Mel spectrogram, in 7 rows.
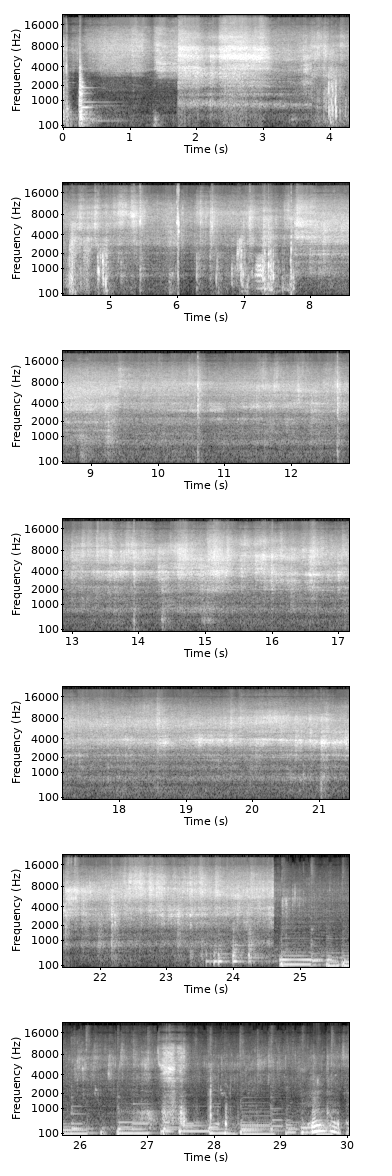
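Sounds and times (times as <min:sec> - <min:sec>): fat popping and crackling: 0:00.0 - 0:09.4, 0:21.5 - 0:30.0
meat sizzling on a grill: 0:00.0 - 0:30.0.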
